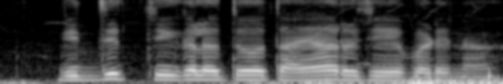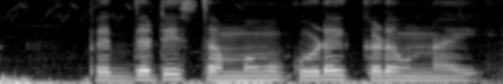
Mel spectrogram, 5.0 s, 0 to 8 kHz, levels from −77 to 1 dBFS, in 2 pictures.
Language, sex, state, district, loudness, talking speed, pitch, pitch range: Telugu, male, Andhra Pradesh, Sri Satya Sai, -17 LUFS, 105 wpm, 155 Hz, 140-165 Hz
